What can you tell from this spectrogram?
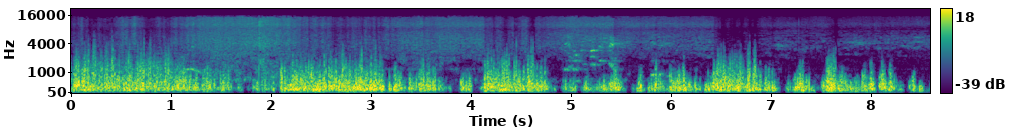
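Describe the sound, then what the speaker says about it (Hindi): Light wind and light rain outdoors make a loud, continuous broadband rush with gusty buffeting against the microphone, dipping briefly in places before surging back. "ये हल्की-हल्की सी हवा चल रही है और बारिश है हल्की-हल्की"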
